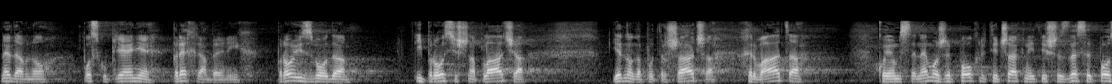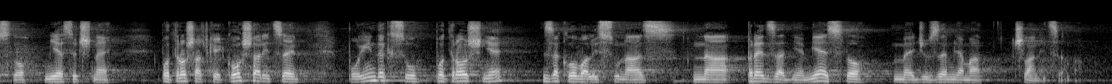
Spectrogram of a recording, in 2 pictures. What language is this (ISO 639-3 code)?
hrv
